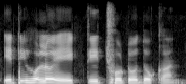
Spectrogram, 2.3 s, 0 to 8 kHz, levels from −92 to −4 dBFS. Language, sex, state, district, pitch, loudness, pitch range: Bengali, male, West Bengal, Cooch Behar, 155 Hz, -15 LUFS, 135-180 Hz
